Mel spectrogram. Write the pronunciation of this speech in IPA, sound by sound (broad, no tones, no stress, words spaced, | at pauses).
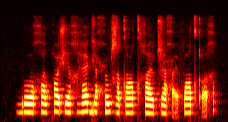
boːχɒl quʃeːχɦæɡi ħuʑetˤ jetˤχæʈ͡ʂæ ħæ̰fɒːtˤqʼæ̰χ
